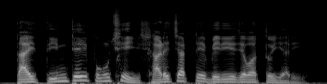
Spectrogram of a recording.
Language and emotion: Bengali, neutral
